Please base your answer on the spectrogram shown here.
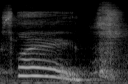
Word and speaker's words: sleigh: the different colors to remember that silent gh is silent. It has no sound. So write gh here and blue. So they can know that blue has gh has no sound. So everybody once again slay sleigh.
